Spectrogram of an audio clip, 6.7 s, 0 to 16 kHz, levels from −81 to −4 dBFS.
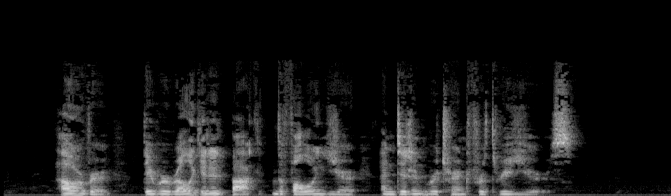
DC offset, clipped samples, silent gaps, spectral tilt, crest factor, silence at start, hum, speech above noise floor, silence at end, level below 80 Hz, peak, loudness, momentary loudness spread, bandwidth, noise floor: under 0.1%; under 0.1%; none; -4 dB/octave; 22 dB; 0.55 s; none; 37 dB; 0.95 s; -56 dBFS; -6 dBFS; -25 LUFS; 10 LU; 11.5 kHz; -63 dBFS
